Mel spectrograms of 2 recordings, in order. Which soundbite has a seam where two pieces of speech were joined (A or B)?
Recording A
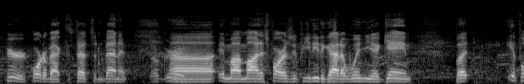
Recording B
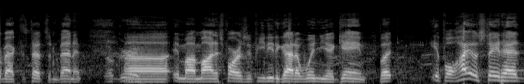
B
